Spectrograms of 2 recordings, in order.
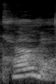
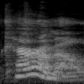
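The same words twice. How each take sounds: First: Caramel is said with an American pronunciation. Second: Caramel is said with a British pronunciation. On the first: This is the speaker's own habitual way. "I'm saying caramel" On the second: This is how the audience says it. "like you do"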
